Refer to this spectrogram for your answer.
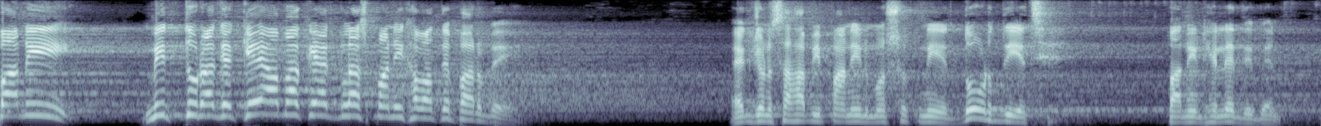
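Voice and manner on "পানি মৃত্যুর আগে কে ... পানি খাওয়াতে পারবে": high-pitched pleading call. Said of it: "সাহাবী চিৎকার দিয়ে বলছেন".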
